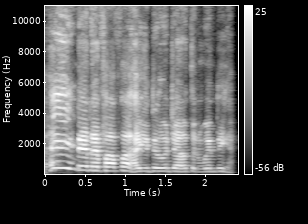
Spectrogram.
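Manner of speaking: high, loud greeting to viewers; excited greeting. Real, not acted. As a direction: call out hello to viewers by name. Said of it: "greeting viewers".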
